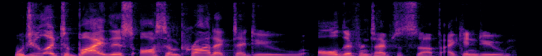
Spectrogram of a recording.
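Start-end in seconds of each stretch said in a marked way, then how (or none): 0.1-1.7 hyped, high, super energetic over-the-top commercial voice. Showing a super energetic, over-the-top commercial read. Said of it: "super energetic, off, over-the-top, awesome YouTube commercials".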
